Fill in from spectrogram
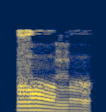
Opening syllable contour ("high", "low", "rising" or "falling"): falling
